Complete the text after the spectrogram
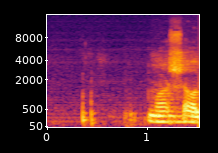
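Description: A man begins speaking through a microphone.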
